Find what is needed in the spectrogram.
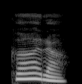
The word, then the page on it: ಕಾರ: kāra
